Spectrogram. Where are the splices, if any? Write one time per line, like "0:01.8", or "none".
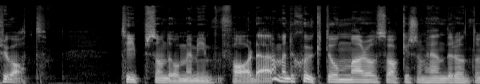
0:02.7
